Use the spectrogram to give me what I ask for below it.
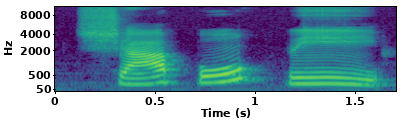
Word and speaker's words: Xapuri: tônica é a última Veja a palavra Xapuri colocamos a seta e qual é a sílaba tônica Xapuri a última sílaba também e por último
